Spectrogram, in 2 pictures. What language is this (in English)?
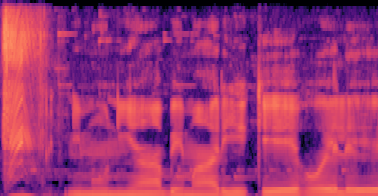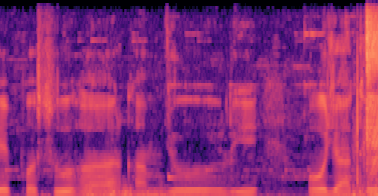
Chhattisgarhi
